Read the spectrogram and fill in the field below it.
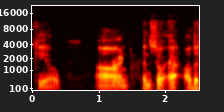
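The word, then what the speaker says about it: Kiyo: released the first song uh I call it Kio K well that's how it's pronounced it's my okan stepmother who passed during Co k i yo but it's it's pronounced Kio um and so all the seven songs I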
